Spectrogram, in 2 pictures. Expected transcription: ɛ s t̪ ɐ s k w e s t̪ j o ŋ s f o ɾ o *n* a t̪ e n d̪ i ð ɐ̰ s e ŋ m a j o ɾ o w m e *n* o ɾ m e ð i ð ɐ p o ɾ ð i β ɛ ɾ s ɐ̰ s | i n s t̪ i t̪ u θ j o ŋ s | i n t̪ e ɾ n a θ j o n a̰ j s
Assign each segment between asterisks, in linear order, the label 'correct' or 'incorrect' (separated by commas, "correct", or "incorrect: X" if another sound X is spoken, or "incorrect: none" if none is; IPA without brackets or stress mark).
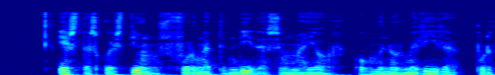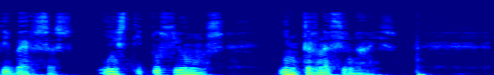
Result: incorrect: ŋ, correct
